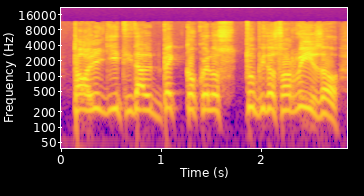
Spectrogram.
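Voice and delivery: high, harsh order; extremely rude. A narrator's reading. Rooster chief to poor old aunt, rudely scolding. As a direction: snap rudely at her. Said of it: "fu estremamente scortese".

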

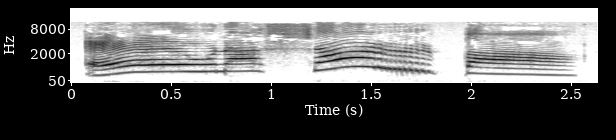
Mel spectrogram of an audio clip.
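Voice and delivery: very high, long drawn-out reveal; tiny creature presenting a gift; Abigail the little spider. A narrator's reading. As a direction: stretch it out in a squeaky falsetto.

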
